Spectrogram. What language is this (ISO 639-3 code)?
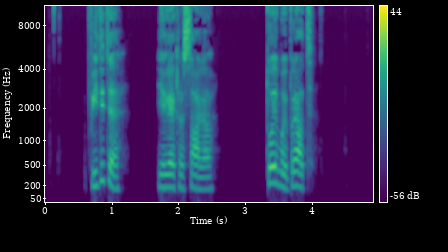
slv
